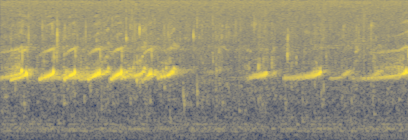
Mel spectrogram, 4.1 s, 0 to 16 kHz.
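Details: Kajika frog song from a small stream in Chiba's Ichihara satoyama, 9 June 2022: bright rising whistled chirps in a fast burst, then a softer, slower run of similar notes, with water murmuring behind.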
